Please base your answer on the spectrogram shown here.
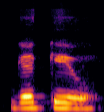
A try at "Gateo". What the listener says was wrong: Lève bien le ton.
